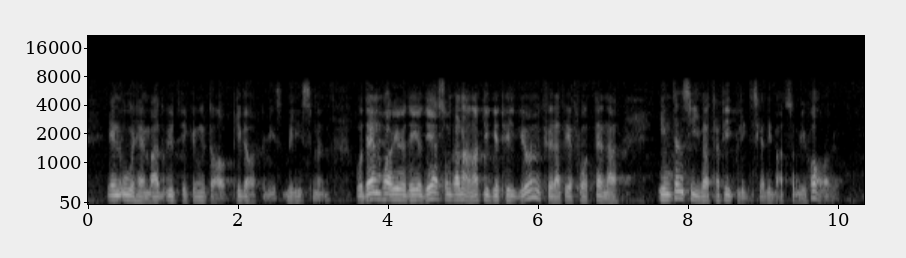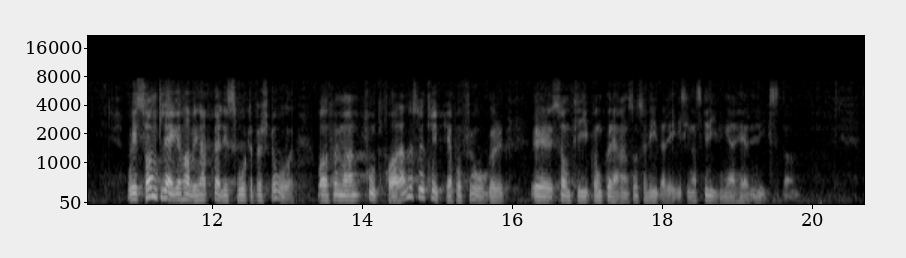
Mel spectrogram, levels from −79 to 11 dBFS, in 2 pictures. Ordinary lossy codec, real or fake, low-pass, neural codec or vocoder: none; fake; none; codec, 16 kHz, 4 kbps, FreqCodec, smaller model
